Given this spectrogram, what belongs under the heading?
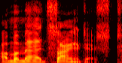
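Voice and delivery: put-on slow, drawn-out, old-timey 1920s-style voice. Describing a movie character's mad-scientist side, in a 1920s voice. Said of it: "I just did my 20s voice".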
